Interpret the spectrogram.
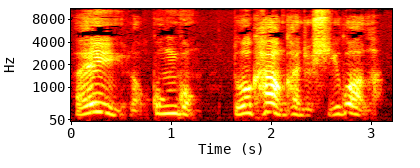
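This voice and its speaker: A woman's voice: mid-range voice, measured pace, fairly bright tone, pitched below the performer's own voice. A smug, jealous pig monk, as a woman storyteller puts him on, drawing out his words with pleased self-praise. A bragging storybook figure for children. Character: clumsy boastful pig disciple, jealous.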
